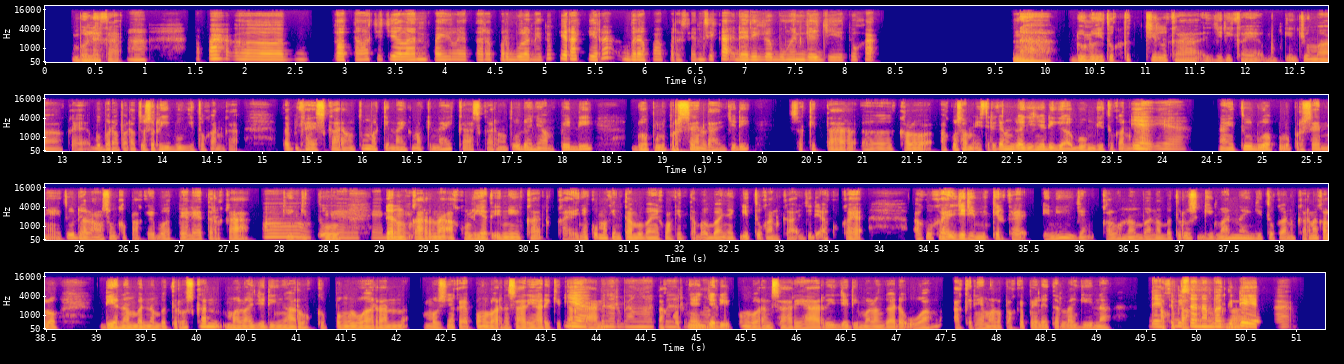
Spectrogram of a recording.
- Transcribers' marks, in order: in English: "paylater"; in English: "paylater"; in English: "paylater"
- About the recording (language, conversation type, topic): Indonesian, advice, Bagaimana cara membuat anggaran yang membantu mengurangi utang?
